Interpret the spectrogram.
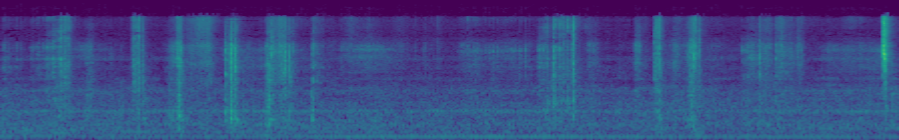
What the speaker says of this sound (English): Now we're going to cut just like we did on the opposite side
